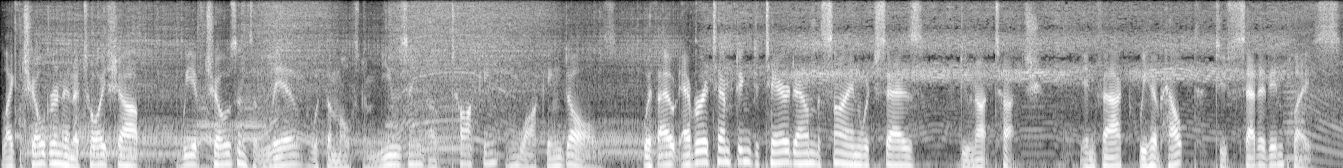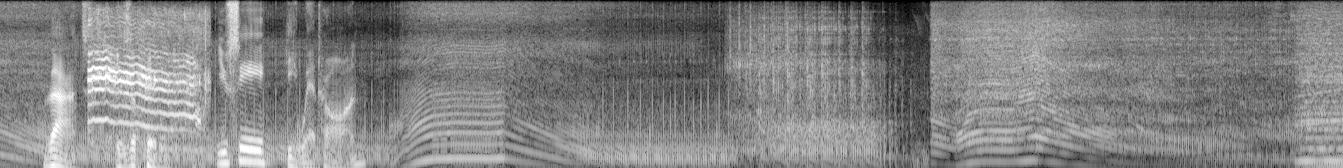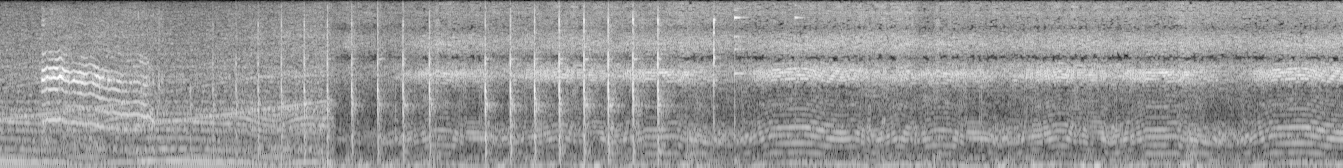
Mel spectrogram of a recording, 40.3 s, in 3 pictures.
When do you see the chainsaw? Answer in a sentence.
The chainsaw can be heard from 0.1 to 40.2 s.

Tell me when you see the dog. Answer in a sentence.
The dog can't be heard in this clip.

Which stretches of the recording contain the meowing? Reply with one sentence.
You can hear the meowing from 14.3 to 15.6 s and from 27.2 to 28.5 s.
